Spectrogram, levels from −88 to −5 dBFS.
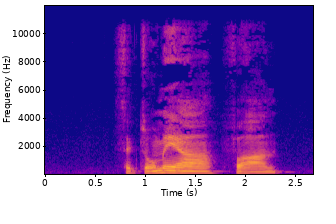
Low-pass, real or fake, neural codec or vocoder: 10.8 kHz; real; none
